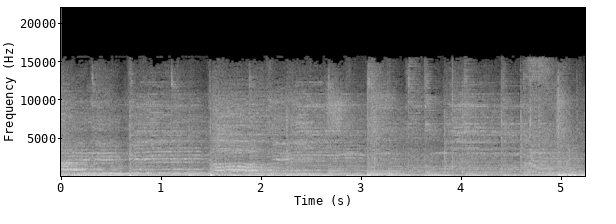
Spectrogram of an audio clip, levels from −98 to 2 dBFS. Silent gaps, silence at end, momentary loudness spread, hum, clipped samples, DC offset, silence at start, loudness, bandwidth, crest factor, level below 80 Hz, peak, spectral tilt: none; 0 s; 3 LU; none; under 0.1%; under 0.1%; 0 s; -19 LUFS; 16 kHz; 16 dB; -28 dBFS; -2 dBFS; -4.5 dB/octave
